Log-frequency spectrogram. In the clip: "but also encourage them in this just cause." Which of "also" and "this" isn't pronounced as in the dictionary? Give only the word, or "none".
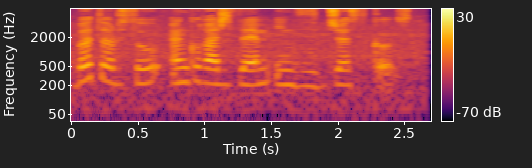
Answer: this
